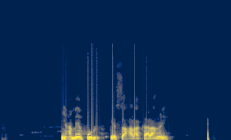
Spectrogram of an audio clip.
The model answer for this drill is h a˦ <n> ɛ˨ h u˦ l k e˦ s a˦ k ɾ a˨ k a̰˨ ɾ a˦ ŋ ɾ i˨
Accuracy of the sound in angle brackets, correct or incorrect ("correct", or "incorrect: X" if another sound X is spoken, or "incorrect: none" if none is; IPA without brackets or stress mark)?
incorrect: m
